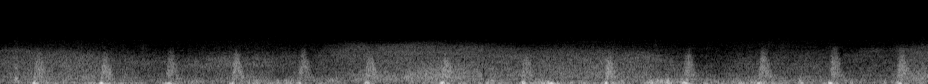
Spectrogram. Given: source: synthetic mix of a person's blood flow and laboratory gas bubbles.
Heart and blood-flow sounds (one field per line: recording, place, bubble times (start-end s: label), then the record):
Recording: Doppler ultrasound of blood flow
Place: subclavian vein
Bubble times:
0.14-0.21 s: bubbles
From the record:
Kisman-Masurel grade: 211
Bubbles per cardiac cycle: several, 3 to 8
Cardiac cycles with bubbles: 1 to 10%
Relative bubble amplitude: barely perceptible (0.100 to 0.250)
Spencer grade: 1 (occasional bubble signal discernible with the cardiac motion signal, with majority of cardiac periods free of bubbles)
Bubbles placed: anywhere in the cardiac cycle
